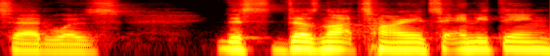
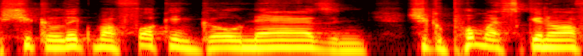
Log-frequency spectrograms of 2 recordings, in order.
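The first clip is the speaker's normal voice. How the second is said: put-on full-on, laid-on-thick Boston accent; 4 semitones higher than usual. Retelling a post-credit scene line in a Boston accent imitating Johnny Blaze. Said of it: "Johnny does the whole Boston thing".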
